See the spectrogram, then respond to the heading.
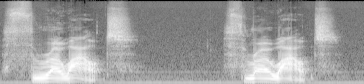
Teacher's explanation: Now because that diphthong finishes with a round shape, a round vowel shape, O, with the mouth, that means we're always, when we do the round shape, that means we're always going to create a W sound to join to the next vowel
